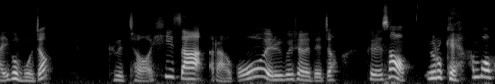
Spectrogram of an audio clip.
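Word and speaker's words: 膝: 히자라고 읽으셔야 되죠.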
